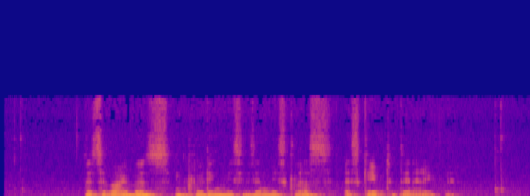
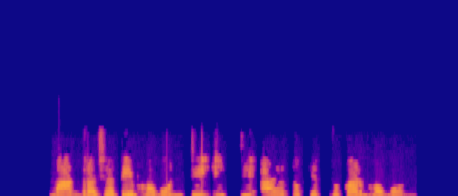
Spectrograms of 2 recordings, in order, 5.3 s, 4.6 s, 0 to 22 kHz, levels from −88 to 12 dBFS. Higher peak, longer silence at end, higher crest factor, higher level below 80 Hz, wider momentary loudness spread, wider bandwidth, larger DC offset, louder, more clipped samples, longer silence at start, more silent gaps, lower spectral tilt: second, -4 dBFS vs 0 dBFS; second, 0.3 s vs 0.55 s; about the same, 18 dB vs 18 dB; first, -46 dBFS vs -64 dBFS; about the same, 11 LU vs 10 LU; first, 11.5 kHz vs 8 kHz; neither; second, -22 LUFS vs -17 LUFS; neither; first, 0.85 s vs 0.5 s; second, none vs 1.85-1.90 s, 2.28-2.39 s, 3.21-3.29 s; first, -6.5 dB/octave vs -3.5 dB/octave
